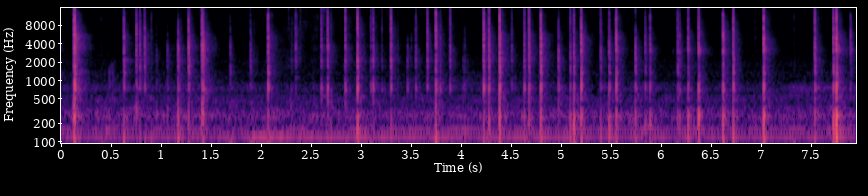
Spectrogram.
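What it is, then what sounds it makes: Plastic cycling helmet tapped with nails. Long nails tap rapidly and irregularly on the outer plastic shell of a hollow white cycling helmet, plastic over foam, held sideways. About 37 short, dry, bright clicks sound with almost no ring, some louder than others. A steady low hum runs underneath.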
